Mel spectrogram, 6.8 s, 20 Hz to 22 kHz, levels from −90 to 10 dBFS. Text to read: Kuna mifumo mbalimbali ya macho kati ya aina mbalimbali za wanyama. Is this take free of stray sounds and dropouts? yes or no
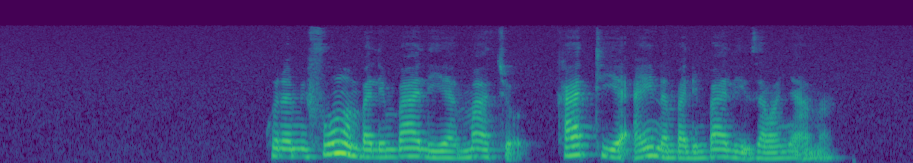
yes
